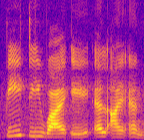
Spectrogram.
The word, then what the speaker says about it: ptyalin: Here P is silent, P-T-Y-A-L-I-N. This is called ptyalin.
